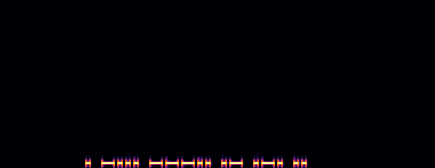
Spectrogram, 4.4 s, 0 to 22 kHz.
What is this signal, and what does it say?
Morse code, heard as a keyed tone, about 32 wpm, 700 Hz. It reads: EB8ARI
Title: DXCC-100 Call Signs - 6 Characters - Repeated 3x - 30wpm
